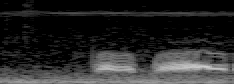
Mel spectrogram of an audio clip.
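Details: Spotted dove, a wild-caught field bird heard with a decoy, giving a single cooing phrase: one short low note, then a longer sustained coo, over a faint low background hum.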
